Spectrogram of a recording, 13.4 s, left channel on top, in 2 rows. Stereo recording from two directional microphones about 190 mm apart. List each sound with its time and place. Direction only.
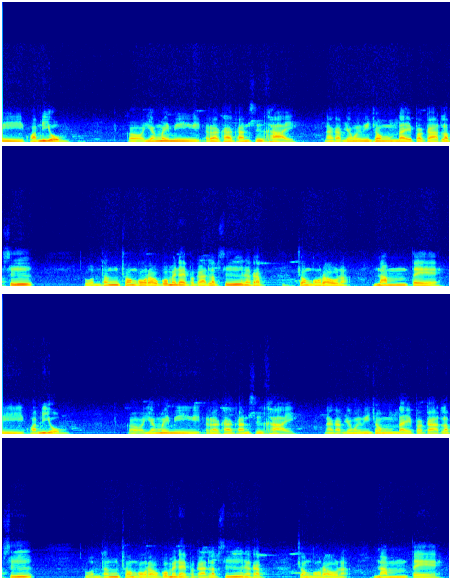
0.0 s speech: 20° left (ahead or behind)
1.9 s a man's voice: 15° left (ahead or behind)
